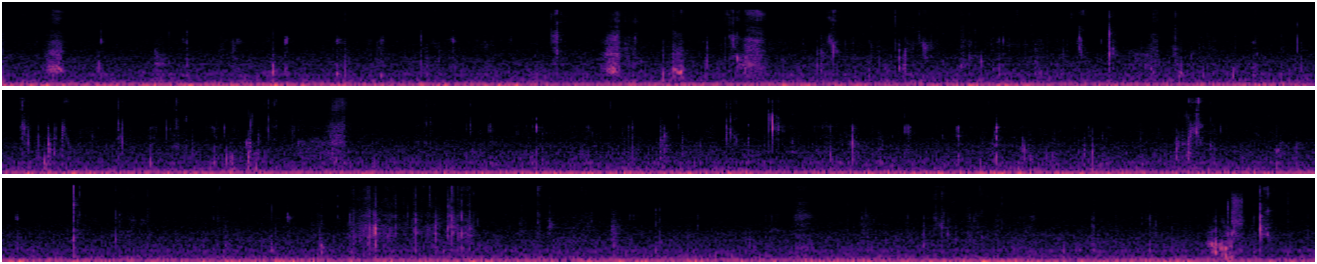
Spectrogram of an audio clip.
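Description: Close-miked mouth sounds of a person chewing and biting a soft layered matcha cake, with scattered wet smacks and clicks over a steady low hum.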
